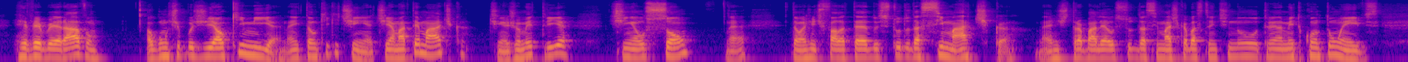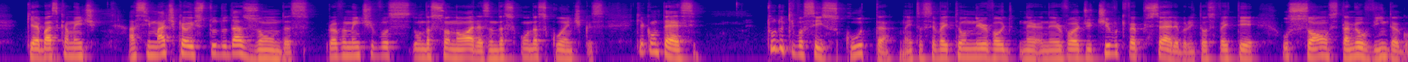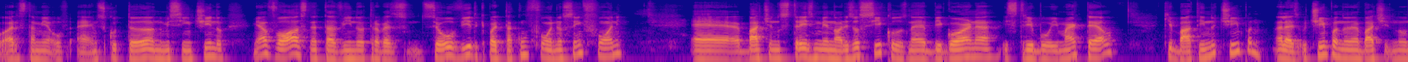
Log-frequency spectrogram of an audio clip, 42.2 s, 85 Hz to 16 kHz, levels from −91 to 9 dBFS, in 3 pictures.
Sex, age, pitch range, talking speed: male, 20-39, 120-145 Hz, 195 wpm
